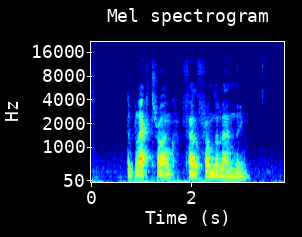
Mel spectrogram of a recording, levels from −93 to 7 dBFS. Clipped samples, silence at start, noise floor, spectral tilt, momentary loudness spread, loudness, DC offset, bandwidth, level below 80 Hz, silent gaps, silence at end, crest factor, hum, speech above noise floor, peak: under 0.1%; 0.05 s; -66 dBFS; -8 dB/octave; 13 LU; -30 LUFS; under 0.1%; 12.5 kHz; -64 dBFS; none; 0.75 s; 20 dB; none; 37 dB; -10 dBFS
